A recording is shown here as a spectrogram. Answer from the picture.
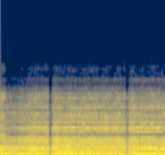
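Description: A man's voice in melodic Quran recitation, holding one long, slightly wavering note.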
